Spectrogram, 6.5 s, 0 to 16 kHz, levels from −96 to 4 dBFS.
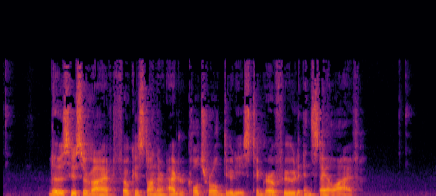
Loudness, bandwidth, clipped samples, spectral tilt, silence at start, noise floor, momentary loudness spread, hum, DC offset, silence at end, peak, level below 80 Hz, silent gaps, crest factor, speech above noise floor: -24 LUFS; 11.5 kHz; under 0.1%; -5 dB/octave; 0.75 s; -63 dBFS; 7 LU; none; under 0.1%; 1.2 s; -4 dBFS; -50 dBFS; none; 22 dB; 39 dB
